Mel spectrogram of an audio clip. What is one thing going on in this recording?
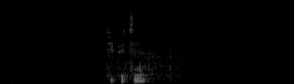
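A man speaks softly and close by.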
